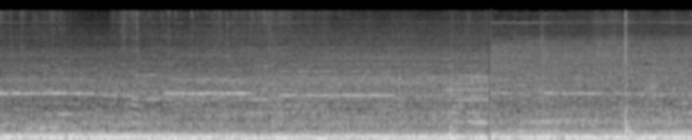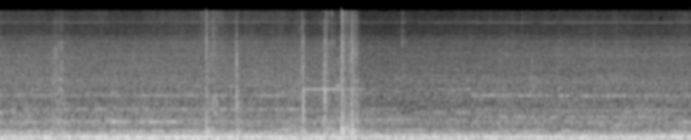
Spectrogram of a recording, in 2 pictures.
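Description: A steady low engine rumble fills an aircraft cabin.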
